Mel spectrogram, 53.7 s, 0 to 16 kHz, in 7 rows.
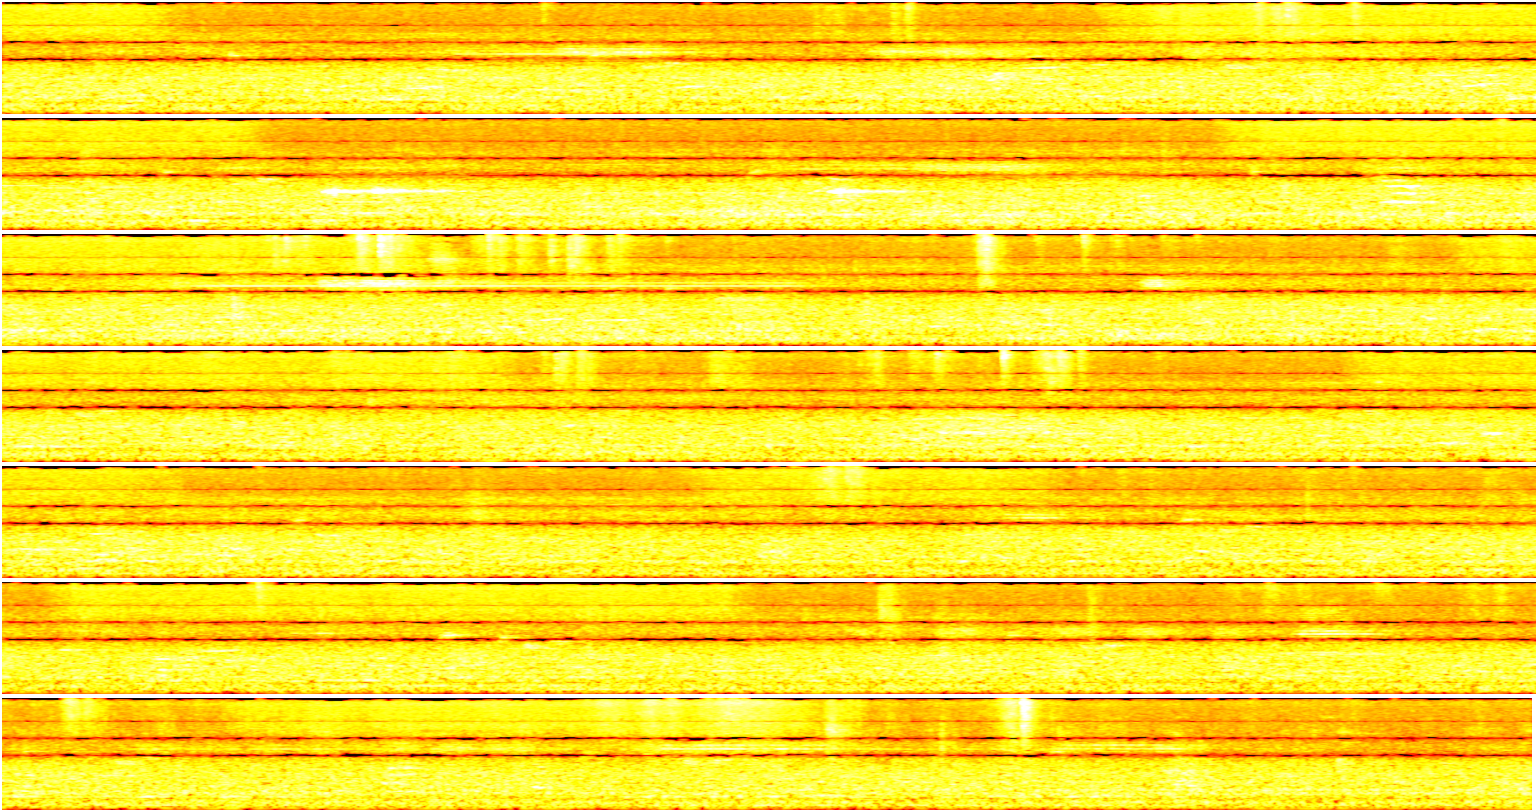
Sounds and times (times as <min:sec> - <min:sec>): Speech: 0:00.4 - 0:53.6.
